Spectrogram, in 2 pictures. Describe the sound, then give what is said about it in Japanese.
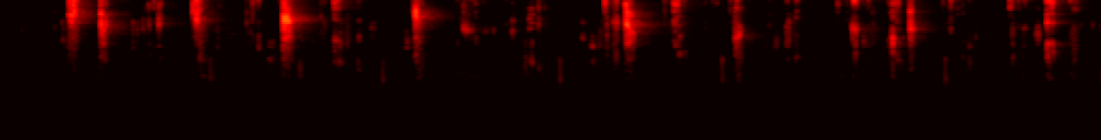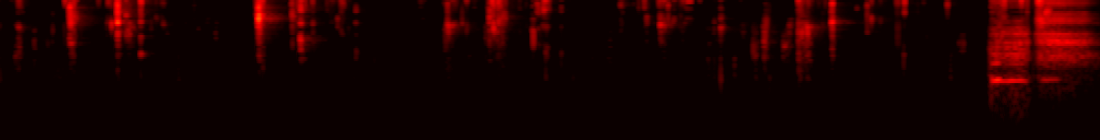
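Soft, wet mouth sounds of two people licking each other's fingers: many quiet smacks and clicks in an irregular rhythm, ending with a louder breathy burst. “じゃあ、お互いに指を舐め合おう。”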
